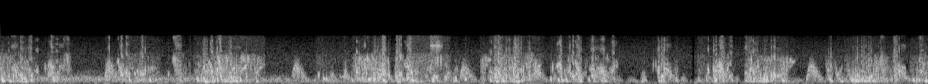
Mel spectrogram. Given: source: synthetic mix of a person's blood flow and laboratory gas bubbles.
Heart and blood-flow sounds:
Doppler ultrasound of blood flow; subclavian vein
0.00-0.73 s: bubbles
1.04-1.61 s: bubbles
1.66-1.91 s: bubbles
1.93-2.65 s: bubbles
3.15-4.70 s: bubbles
4.80-5.45 s: bubbles
5.47-6.19 s: bubbles
6.39-6.82 s: bubbles
6.96-7.35 s: bubbles
7.45-7.96 s: bubbles
8.22-9.29 s: bubbles
From the record:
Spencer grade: 4 (maximum detectable bubble signal sounding continuously throughout systole and diastole of every cardiac period, and overriding the amplitude of the normal cardiac signals); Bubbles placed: anywhere in the cardiac cycle

